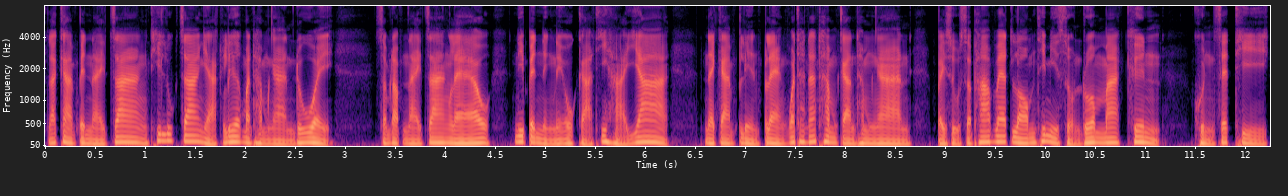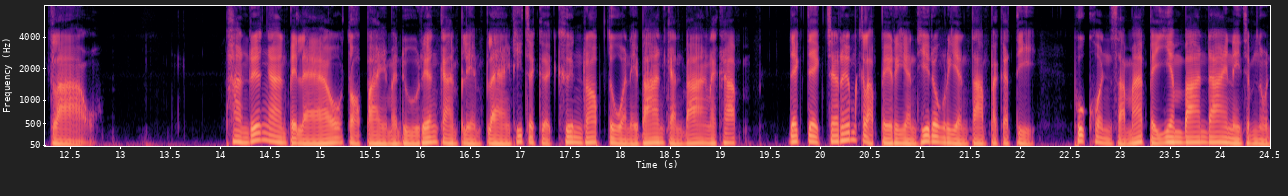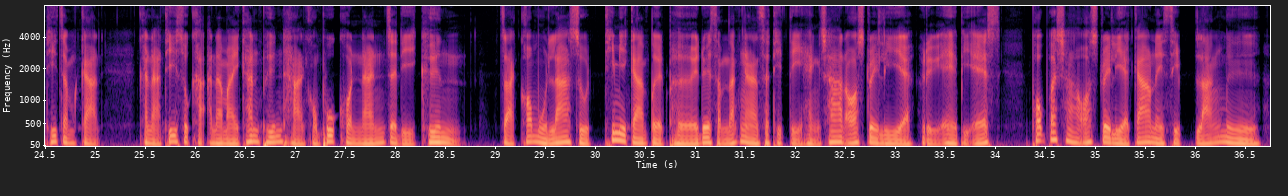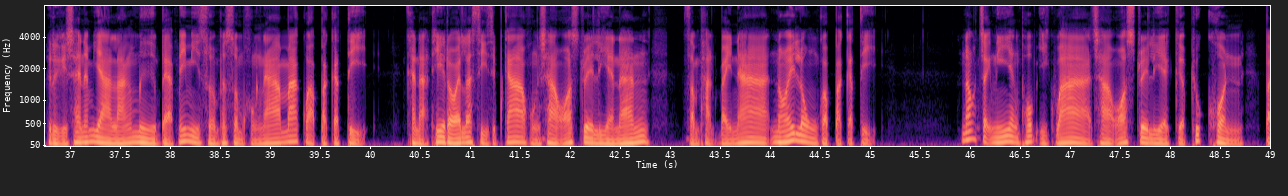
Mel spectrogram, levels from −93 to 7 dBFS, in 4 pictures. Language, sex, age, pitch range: Thai, male, 20-39, 85-110 Hz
